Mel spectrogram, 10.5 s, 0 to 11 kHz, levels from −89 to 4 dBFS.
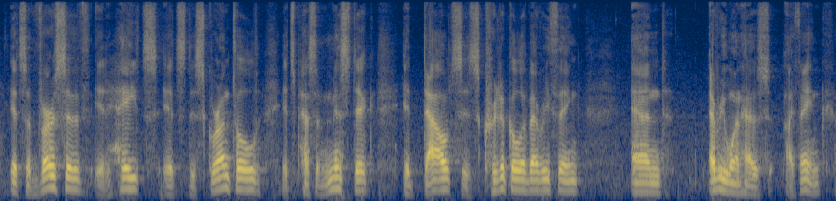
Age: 60-79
